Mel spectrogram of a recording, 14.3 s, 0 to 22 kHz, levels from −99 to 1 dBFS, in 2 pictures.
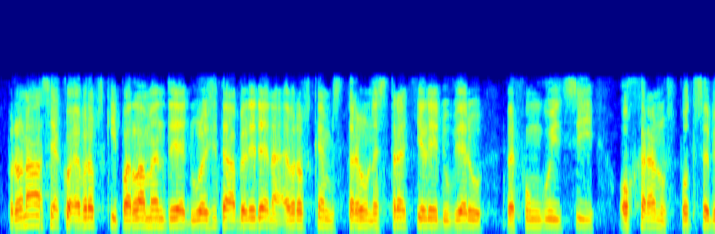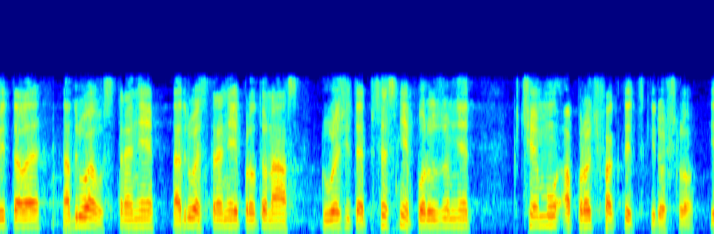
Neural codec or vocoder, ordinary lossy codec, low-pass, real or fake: none; Opus, 24 kbps; 5.4 kHz; real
